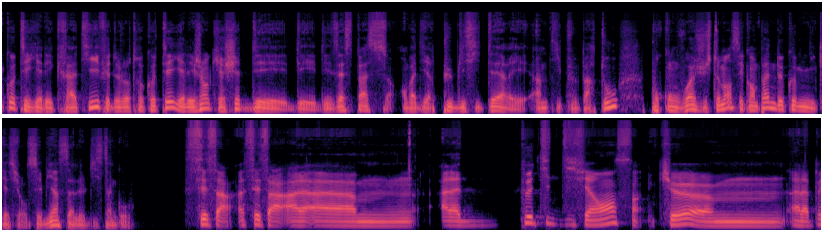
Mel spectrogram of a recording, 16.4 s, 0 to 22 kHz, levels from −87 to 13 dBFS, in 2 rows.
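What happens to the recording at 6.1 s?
Nothing goes wrong at 6.1 s; the speech continues intact there, carrying only the light, steady colouring of its Opus voice compression.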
